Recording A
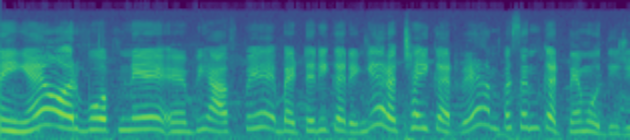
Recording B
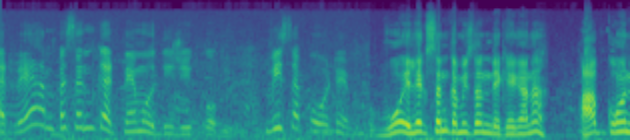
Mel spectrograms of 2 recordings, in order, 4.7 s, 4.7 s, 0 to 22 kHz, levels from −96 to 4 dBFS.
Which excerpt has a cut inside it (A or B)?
B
